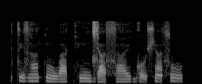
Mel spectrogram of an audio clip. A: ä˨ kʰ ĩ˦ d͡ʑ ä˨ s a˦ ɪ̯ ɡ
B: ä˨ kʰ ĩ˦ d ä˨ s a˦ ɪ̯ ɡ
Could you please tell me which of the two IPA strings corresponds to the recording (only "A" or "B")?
A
